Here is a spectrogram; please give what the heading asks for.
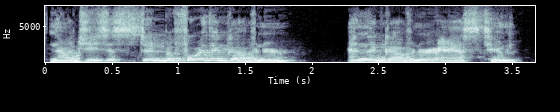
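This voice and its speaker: A man narrating a scripture drama as an amateur reader, solemn and measured, in short phrases, recorded over a video call. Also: fairly high pitch, lively intonation, poor audio.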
